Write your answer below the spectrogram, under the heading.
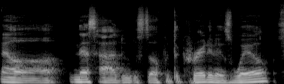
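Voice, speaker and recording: This man has a Mississippi accent and a fairly low pitch. His dark, mellow tone moves at a fairly quick pace. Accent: Mississippi Southern. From Mississippi, US South. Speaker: software engineer and credit consultant. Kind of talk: podcast interview.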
